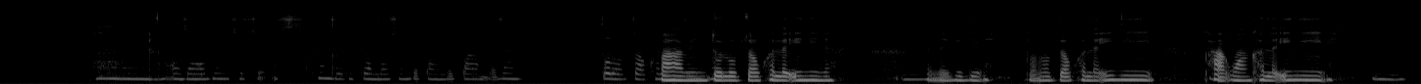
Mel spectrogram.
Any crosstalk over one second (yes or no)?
no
